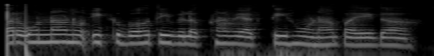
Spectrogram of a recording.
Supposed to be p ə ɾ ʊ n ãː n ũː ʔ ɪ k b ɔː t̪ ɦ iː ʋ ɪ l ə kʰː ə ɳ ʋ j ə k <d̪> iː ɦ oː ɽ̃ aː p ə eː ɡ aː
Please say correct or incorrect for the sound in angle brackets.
incorrect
